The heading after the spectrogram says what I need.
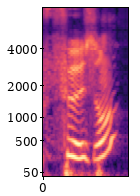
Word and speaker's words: faisons: première personne du pluriel nous nous prononçons nous faisons mais nous écrivons a I d'accord ça s'écrit nous faisons mais on prononce nous faisons ensuite vous faites tes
